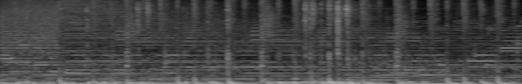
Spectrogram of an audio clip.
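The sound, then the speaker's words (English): Rapid, uneven keystrokes clatter on a computer keyboard as someone types a playlist name, a steady run of clicks and taps over a faint background hum, with no voices. “I think it's just because your keyboard is different than mine.”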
